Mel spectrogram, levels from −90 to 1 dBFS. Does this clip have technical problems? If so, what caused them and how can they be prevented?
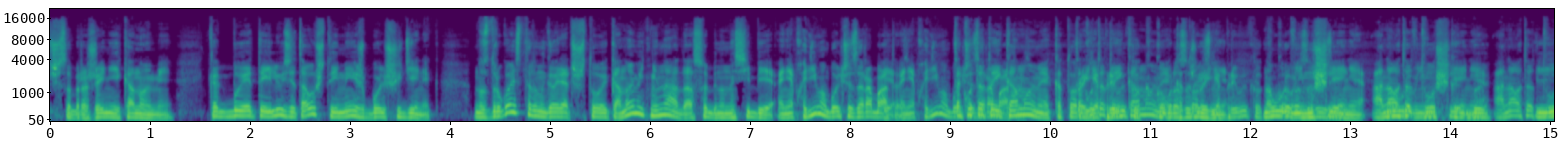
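Yes. From 8.34 s to the end, the speech has a doubled audio track: a second full-band copy trails about a second behind, a few dB quieter, likely from a slower capture path. Unlike a room echo, it has no decay or reverberant colour and starts abruptly. Monitor with only one capture route active to prevent it.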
